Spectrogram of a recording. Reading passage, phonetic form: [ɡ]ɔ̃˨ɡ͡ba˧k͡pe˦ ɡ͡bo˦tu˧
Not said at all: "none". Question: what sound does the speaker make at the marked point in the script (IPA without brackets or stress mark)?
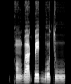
k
